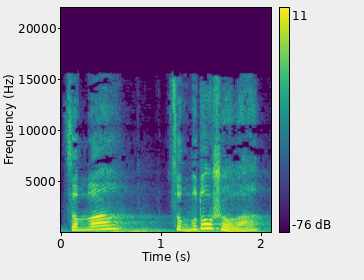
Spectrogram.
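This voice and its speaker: A woman's voice: high-pitched, big pitch swings, normal speed, soft background music. A woman playing a young female character in acted audiobook dialogue. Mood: mocking. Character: young female servant or teasing female spirit.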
